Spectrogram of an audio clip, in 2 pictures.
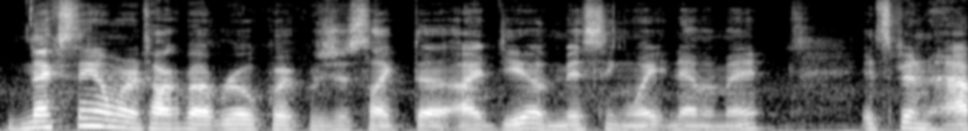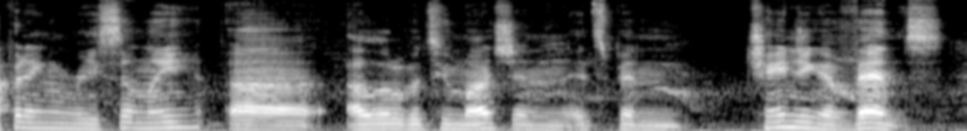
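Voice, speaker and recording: A man's voice: medium pitch, a little fast, a little hiss or hum. A young man co-hosting a sports podcast, chatting casually in a rambling way with lots of fillers and the odd swear. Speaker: podcast co-host.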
